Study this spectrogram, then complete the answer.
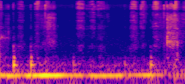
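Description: Steady scratching of a pen or marker writing equations by hand, close and continuous with short strokes and taps, over a low steady hum, no talking.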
